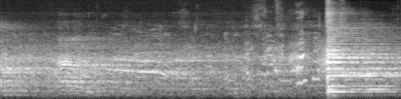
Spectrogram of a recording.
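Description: Arena crowd noise full of voices calling out, then about three seconds in a single chord strummed on an amplified acoustic guitar rings out briefly.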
